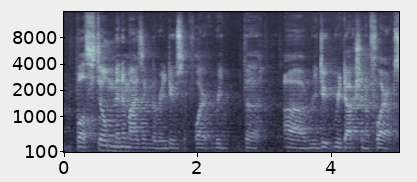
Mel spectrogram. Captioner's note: stutters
